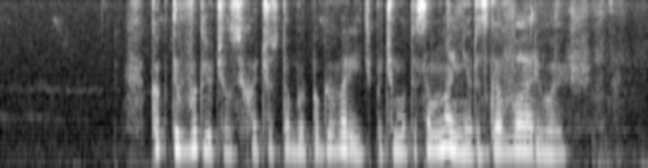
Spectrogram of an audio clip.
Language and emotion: Russian, angry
